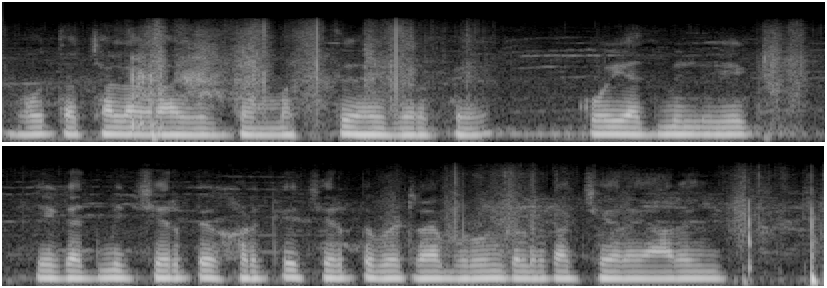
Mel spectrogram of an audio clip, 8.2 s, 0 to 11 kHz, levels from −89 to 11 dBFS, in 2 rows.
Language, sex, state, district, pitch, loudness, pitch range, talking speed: Hindi, male, Maharashtra, Mumbai Suburban, 125 Hz, -18 LUFS, 120-125 Hz, 220 wpm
